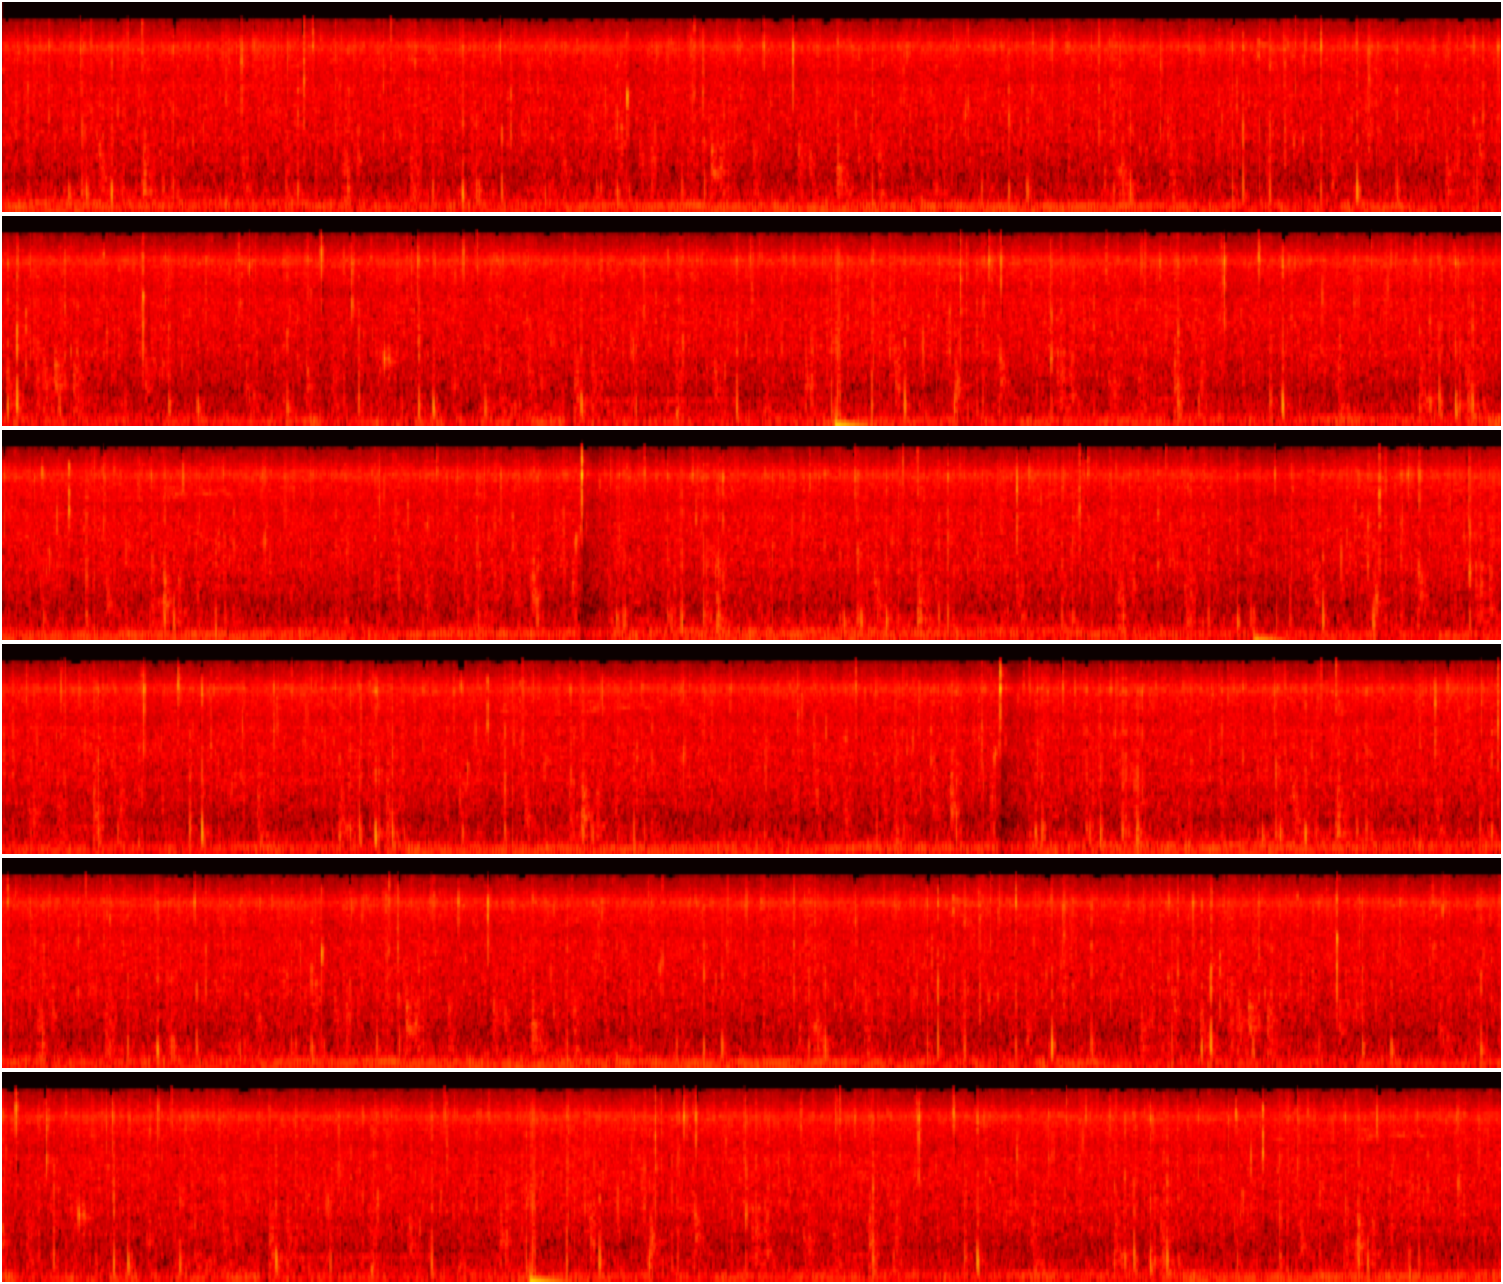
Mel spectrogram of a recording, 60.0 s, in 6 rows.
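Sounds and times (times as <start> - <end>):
rain hiss: 0.0 - 59.9
raindrops tapping: 0.0 - 59.9.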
